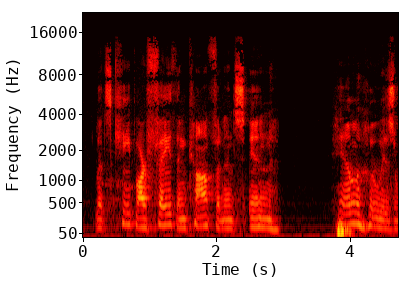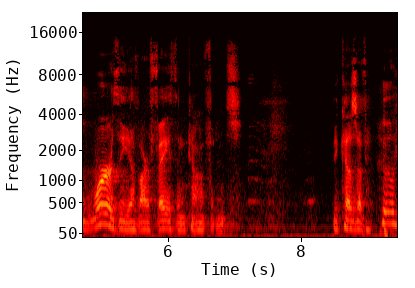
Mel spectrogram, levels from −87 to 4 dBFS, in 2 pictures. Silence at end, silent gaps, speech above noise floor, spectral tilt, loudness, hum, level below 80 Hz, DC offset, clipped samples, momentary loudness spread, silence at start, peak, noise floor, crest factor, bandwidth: 0 s; none; 32 dB; -3.5 dB/octave; -38 LUFS; none; -48 dBFS; under 0.1%; under 0.1%; 13 LU; 0.2 s; -18 dBFS; -72 dBFS; 22 dB; 15 kHz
